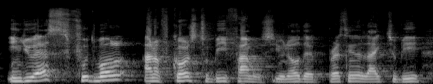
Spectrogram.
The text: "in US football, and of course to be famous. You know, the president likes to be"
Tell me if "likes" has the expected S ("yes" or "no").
no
